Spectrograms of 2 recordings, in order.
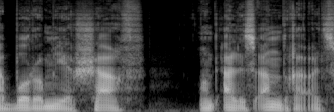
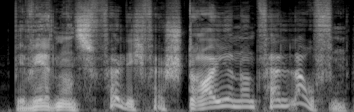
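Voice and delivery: high, exasperated groan; 13 semitones higher than usual. A narrator's reading. Aragorn despairs as the company scatters, groaning. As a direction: groan it in dismay, pitched high. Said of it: "stöhnte Aragorn".

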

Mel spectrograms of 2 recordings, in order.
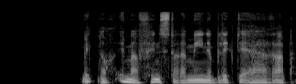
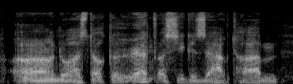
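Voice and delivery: lower, dismissive rumble; contemptuous; 6 semitones lower than usual. A narrator's reading. Hagrid contemptuously brushing off Hermine's worry, low. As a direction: scoff at it. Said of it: "erwiderte Hagrid verächtlich".

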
